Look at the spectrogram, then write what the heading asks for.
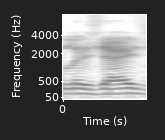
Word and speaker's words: Les Gets: them I'm here in Les Gets or Lachey's you're supposed to pronounce it and the next question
